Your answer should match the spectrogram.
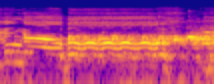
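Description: Music with singing: a voice holds a long note with vibrato over the accompaniment.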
